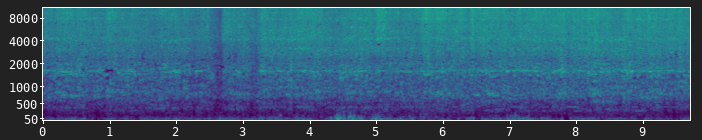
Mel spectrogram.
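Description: Pole hedge trimmer running steadily, its reciprocating blades cutting through cypress hedge foliage with a continuous whirring buzz.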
